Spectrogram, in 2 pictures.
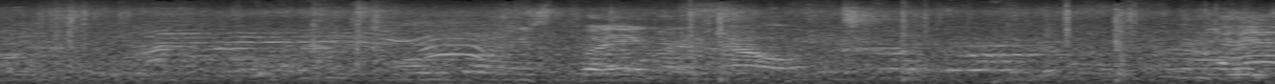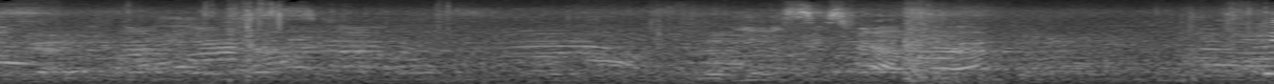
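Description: Many young girls shout and cheer with excitement outdoors.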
